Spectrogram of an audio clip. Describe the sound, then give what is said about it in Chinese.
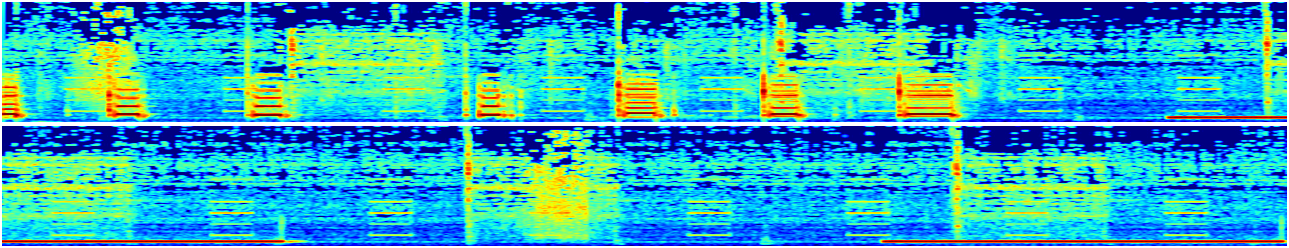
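A late-night telephone call: a quick series of keypad dialing beeps, then two long, steady ringback tones separated by a silent pause. “电话里的嘟嘟声响了好一会儿，那边才接过来。”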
